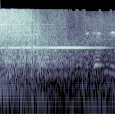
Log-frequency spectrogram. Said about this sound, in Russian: Затем они выпускают снаряды в направлении русских.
